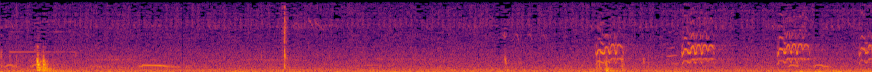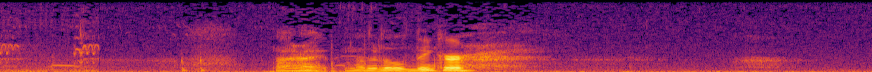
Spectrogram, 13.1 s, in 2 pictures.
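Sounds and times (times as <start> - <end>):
bird short calls: 4.4 - 7.3.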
